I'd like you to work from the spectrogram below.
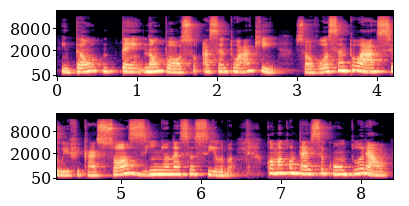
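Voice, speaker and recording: A woman's voice: medium pitch, normal speed. Woman teaching grammar, checking in often. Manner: frequent checking tags, explains step by step. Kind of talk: grammar lesson.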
